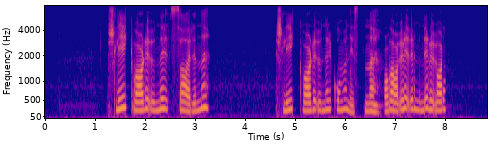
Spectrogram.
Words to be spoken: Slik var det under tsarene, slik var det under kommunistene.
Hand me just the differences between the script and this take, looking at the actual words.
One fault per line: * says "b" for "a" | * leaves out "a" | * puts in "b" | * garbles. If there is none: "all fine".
* garbles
